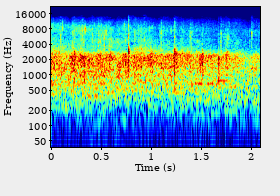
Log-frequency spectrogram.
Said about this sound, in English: I'll ask you if you're a summer fellow, stand up so we can give you a round of applause.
